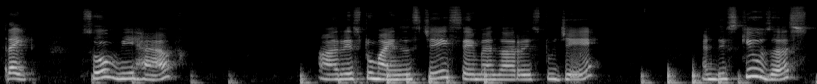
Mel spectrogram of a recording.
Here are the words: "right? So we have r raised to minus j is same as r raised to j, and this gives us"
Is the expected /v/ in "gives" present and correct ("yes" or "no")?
no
